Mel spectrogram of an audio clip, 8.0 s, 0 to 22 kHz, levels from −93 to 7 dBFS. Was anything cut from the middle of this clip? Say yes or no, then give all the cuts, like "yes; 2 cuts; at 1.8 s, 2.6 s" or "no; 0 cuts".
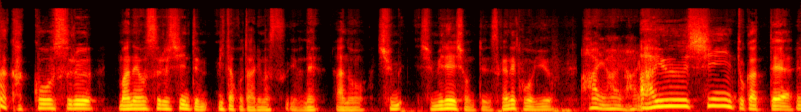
yes; 4 cuts; at 1.0 s, 3.3 s, 3.7 s, 5.8 s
